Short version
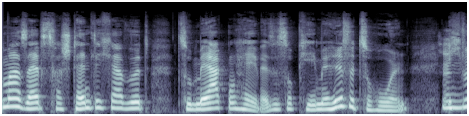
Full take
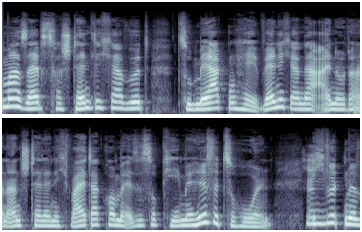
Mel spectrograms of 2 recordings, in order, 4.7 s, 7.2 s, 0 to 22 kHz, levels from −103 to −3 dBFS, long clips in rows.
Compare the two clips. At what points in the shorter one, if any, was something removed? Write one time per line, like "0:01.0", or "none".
0:02.6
